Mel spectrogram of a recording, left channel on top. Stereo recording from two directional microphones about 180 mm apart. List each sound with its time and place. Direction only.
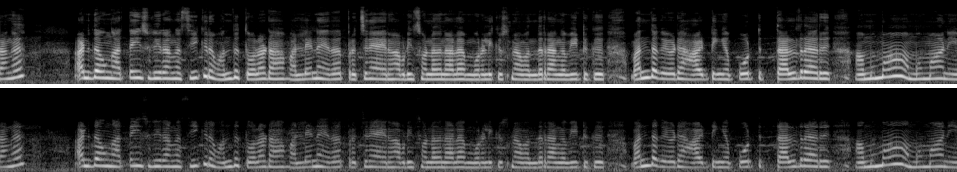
0.0 s a woman's voice: 30° left (ahead or behind)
